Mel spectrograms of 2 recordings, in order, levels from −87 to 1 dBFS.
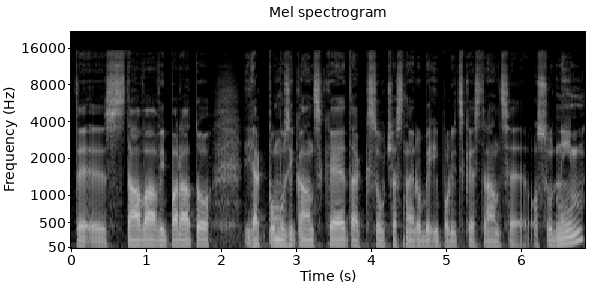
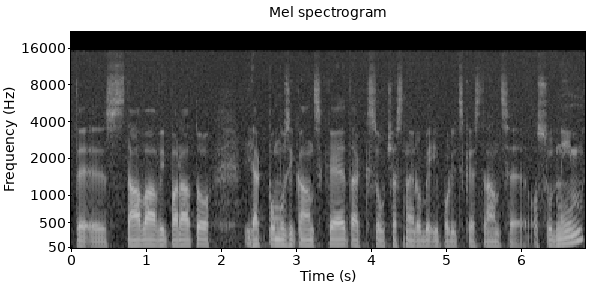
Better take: first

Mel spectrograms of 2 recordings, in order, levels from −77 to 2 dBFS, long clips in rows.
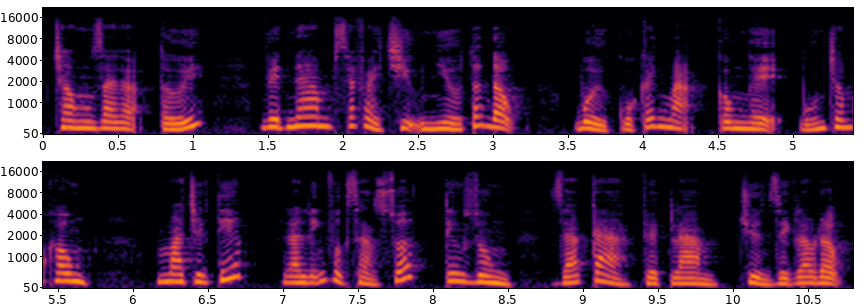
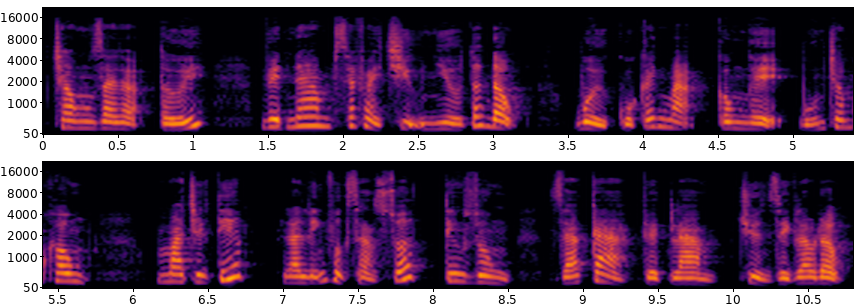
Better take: first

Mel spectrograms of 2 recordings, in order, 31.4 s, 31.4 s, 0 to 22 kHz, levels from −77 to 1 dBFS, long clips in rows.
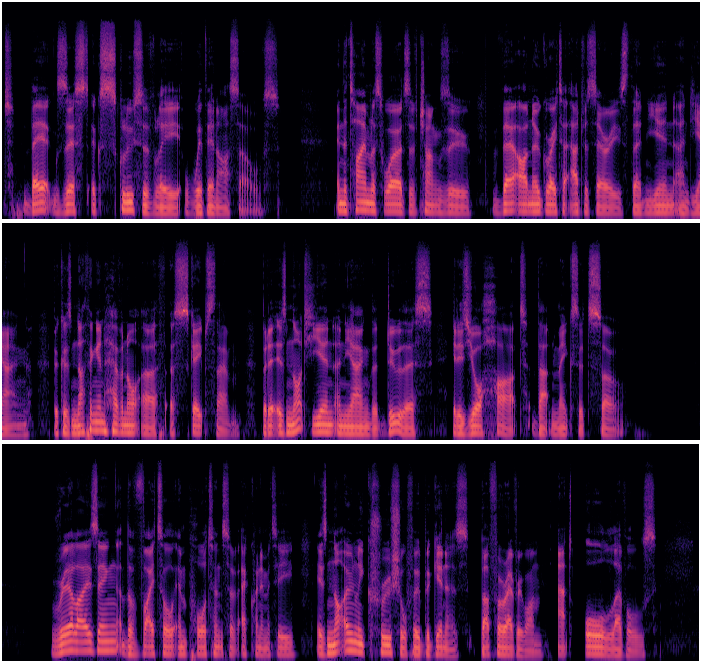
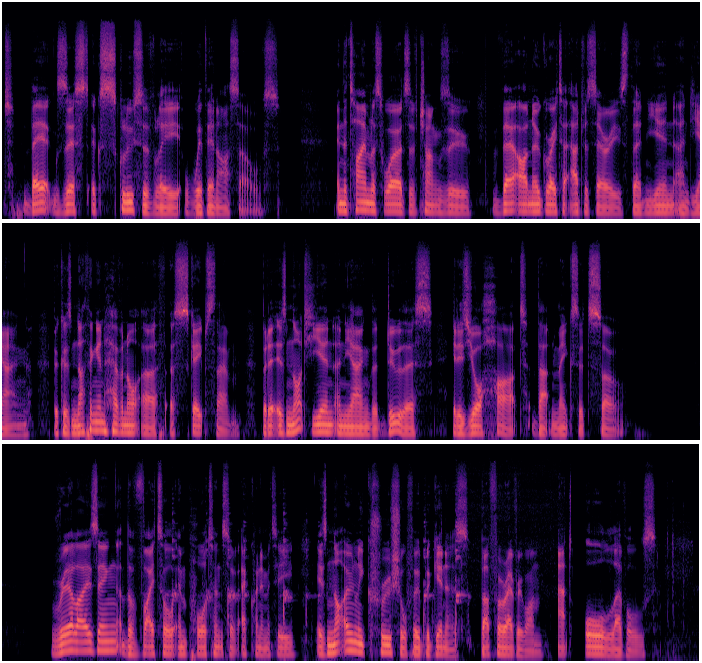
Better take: first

